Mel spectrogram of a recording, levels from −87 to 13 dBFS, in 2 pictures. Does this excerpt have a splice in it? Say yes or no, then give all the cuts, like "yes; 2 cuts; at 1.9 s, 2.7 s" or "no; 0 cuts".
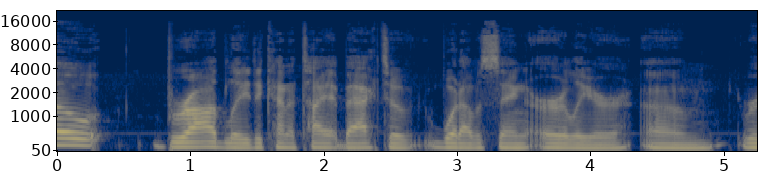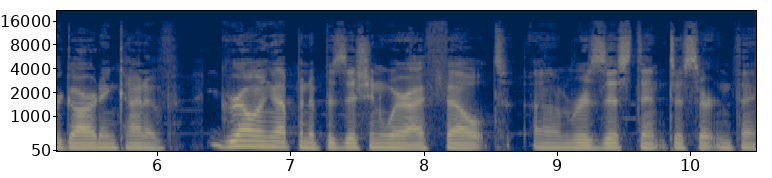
yes; 1 cut; at 5.0 s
